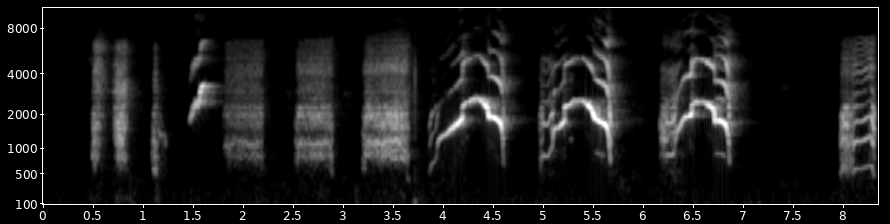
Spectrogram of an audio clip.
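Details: Superb lyrebird, one of two males at Lookout Point, New England National Park, sings a varied run: first short, hissing, rasping bursts, then loud, ringing, arched notes that rise and fall, repeated about once a second.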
